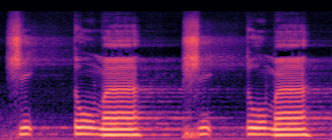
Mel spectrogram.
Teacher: Hamzah sukun, syi'tuma jangan samakan dengan ain. Hamzah memiliki sifat jahar dan syiddah, tertahannya nafas dan tertahannya suara.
